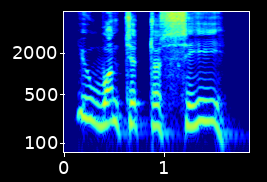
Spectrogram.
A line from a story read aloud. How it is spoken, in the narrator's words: he cried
